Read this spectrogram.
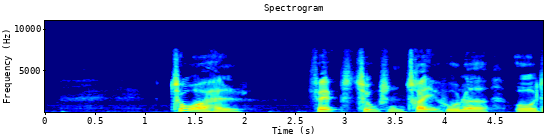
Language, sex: Danish, male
